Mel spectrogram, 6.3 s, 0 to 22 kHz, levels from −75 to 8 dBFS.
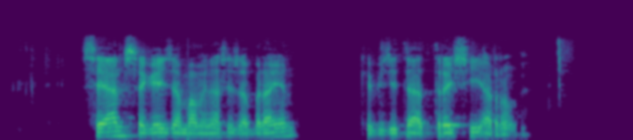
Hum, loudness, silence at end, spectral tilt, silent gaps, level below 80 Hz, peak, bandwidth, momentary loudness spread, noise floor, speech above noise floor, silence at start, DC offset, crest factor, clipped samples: none; -18 LUFS; 0.7 s; -4.5 dB/octave; 3.00-3.61 s, 5.33-5.57 s; -56 dBFS; -2 dBFS; 8 kHz; 20 LU; under -90 dBFS; over 71 dB; 0.85 s; under 0.1%; 20 dB; under 0.1%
